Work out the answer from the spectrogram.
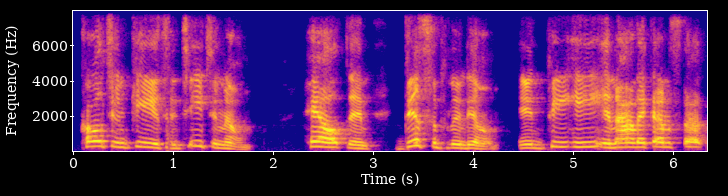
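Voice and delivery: ordinary talk, nothing marked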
